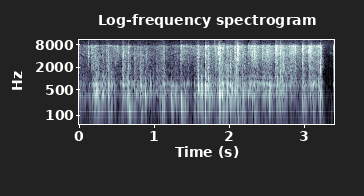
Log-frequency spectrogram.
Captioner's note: horses trotting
